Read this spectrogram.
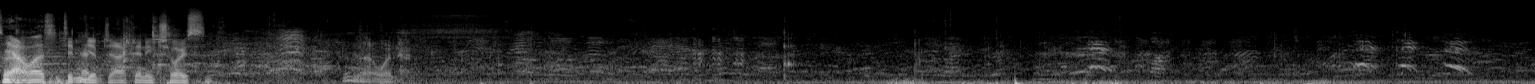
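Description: A crowd of men and women chatter at a distance outdoors.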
